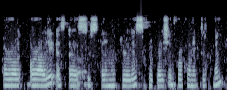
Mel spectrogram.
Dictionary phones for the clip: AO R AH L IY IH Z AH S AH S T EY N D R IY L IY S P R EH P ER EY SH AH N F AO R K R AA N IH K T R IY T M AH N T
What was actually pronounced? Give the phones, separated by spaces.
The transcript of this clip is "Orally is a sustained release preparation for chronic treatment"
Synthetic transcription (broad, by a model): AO R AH L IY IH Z AH S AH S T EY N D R L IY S P R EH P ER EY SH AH N F AO R K AA N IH K T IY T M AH N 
